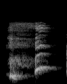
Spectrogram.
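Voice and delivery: very high giggle; real squealing laugh; high squeal of laughter. Real, not acted. Laughs at the story.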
